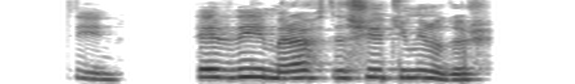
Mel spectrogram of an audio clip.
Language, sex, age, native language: Icelandic, male, 12, Icelandic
